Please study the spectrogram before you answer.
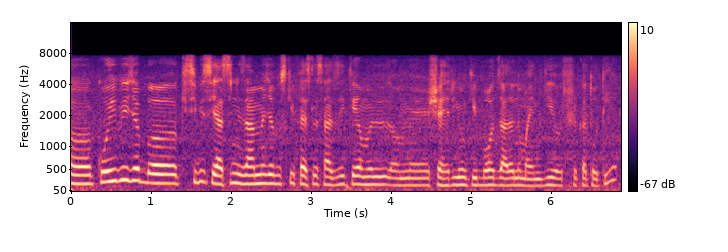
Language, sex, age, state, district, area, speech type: Urdu, male, 30-45, Delhi, North East Delhi, urban, spontaneous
